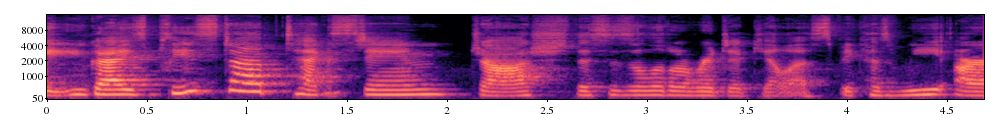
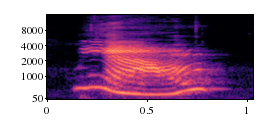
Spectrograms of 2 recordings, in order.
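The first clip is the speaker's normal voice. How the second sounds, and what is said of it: Cat meow impression. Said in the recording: “I can also do cat impersonations.”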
